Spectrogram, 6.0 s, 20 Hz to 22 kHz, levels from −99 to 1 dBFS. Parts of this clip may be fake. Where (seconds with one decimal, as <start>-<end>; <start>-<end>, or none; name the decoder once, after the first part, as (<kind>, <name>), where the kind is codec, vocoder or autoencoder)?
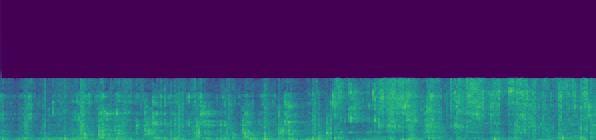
none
